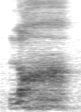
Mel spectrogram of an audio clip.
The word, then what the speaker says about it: Loch: I think for foreigners it's pretty hard to pronounce Loch. You have to do some guttural sounds. You know? Loch.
